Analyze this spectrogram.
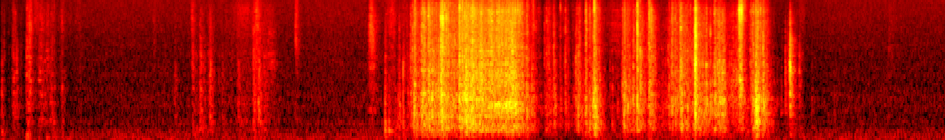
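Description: Clear plastic blister packaging being handled: a burst of crinkling plastic about four seconds in, then a run of sharp plastic clicks and taps.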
